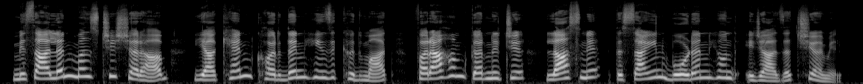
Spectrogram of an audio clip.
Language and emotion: Kashmiri, neutral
